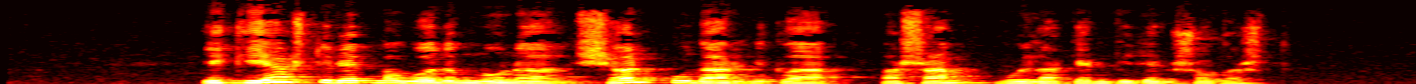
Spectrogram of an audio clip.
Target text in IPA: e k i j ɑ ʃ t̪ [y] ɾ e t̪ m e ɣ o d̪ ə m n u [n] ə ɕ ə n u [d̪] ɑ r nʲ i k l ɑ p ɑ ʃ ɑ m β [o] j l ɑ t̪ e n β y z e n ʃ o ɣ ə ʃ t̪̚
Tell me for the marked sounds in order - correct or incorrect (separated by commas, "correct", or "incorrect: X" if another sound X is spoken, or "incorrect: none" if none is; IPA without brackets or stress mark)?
correct, correct, correct, incorrect: u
